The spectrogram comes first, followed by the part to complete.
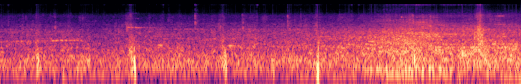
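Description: Street traffic noise with a motor scooter close by, growing louder over the last couple of seconds, broken by a few sharp clicks.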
